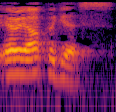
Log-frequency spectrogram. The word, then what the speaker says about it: Areopagus: And so Paul stood in the midst of the Areopagus. I'm probably mispronouncing that. How do you say that? Where's Demas or Angelo? How do you say it? Yeah, just like that.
